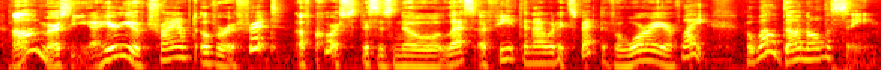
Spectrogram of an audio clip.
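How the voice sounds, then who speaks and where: A person reading game dialogue aloud as a formal, earnest fantasy character, with theatrical, archaic, deliberate delivery. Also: medium pitch, big pitch swings, a bit bright, a little hiss or hum. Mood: grave, earnest. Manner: theatrical, stately, deliberate wording.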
